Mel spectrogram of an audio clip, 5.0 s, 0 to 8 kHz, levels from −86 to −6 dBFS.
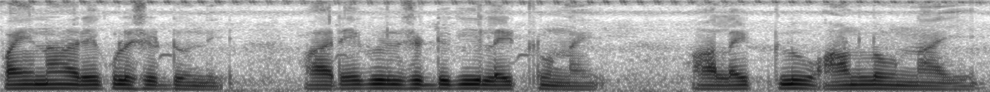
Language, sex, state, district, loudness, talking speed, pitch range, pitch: Telugu, male, Telangana, Hyderabad, -17 LUFS, 170 wpm, 110-130 Hz, 120 Hz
